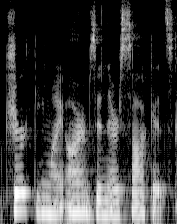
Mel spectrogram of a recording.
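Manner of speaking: plain reading voice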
